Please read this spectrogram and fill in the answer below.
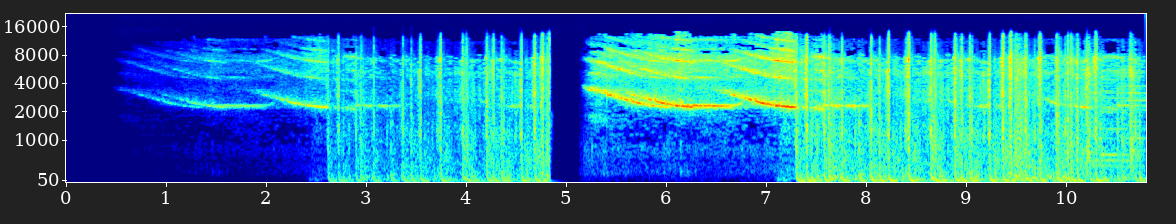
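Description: Fireworks sound effect: a falling whistle and then dense, rapid crackling, beginning from silence about a second in. It cuts out abruptly near the middle and starts again with another whistle and louder crackling.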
